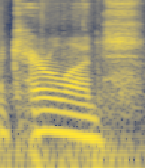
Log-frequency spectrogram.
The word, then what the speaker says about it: carillon: That's the correct pronunciation, a carillon.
